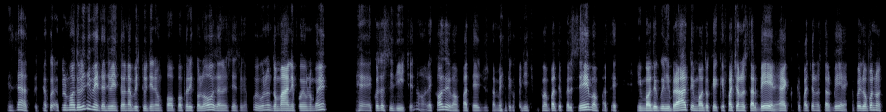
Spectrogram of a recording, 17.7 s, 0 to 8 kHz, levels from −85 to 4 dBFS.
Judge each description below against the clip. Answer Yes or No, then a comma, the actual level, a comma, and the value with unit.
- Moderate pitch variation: Yes, average, 3.2 semitones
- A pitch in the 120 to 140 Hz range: Yes, low, 135 Hz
